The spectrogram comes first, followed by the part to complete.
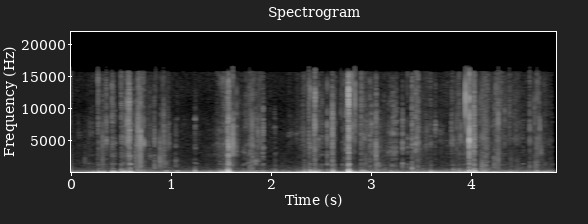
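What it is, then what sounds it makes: Dry soap bar being cut. A metal blade scrapes and cuts pieces off a solid orange oval bar of dry lacquered soap. It makes dry, crunchy, tearing strokes at an irregular pace, mostly low in tone with short, sharp crackles that die away at once.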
